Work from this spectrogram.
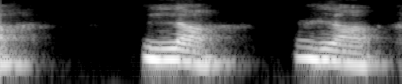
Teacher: Na is long, A is long, and then the N has a dot underneath. It means the bottom of the tongue touches the dome of the palate. So you have to roll the tongue back and then na.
